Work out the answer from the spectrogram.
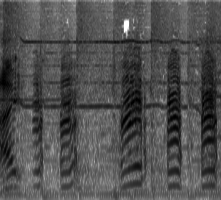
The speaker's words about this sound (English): Oh, it's the goose from last night. The goose from last night's game is on the phone.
